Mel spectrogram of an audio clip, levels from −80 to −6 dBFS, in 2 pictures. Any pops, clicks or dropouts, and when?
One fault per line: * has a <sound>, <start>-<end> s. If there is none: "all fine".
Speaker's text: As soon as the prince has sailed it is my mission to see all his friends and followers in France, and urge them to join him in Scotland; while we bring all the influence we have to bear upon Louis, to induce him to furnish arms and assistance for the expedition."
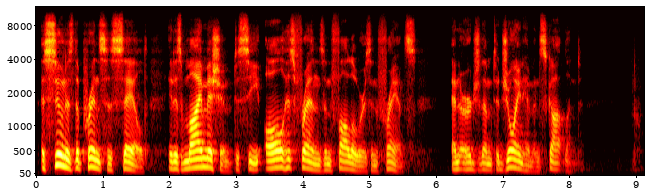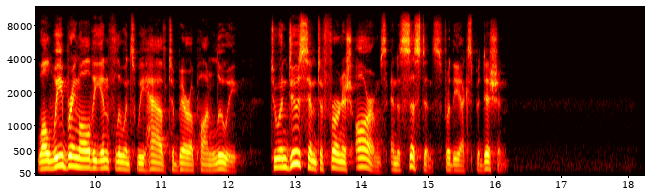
all fine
